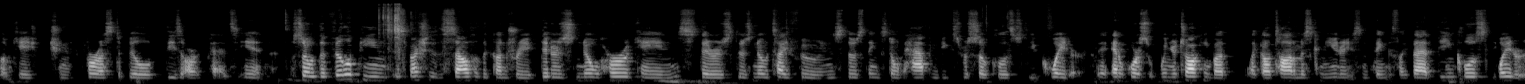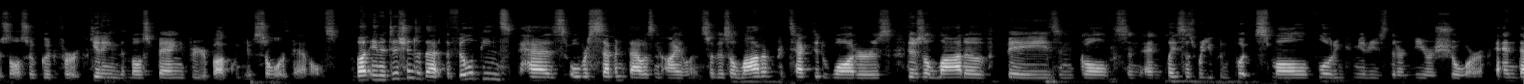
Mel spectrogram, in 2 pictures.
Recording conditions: poor sound quality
